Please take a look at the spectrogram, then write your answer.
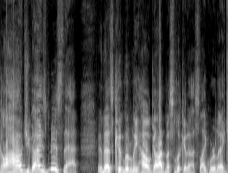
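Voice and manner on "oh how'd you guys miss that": high, slow put-on voice, baffled; Liam's puzzled question. Retelling Liam's dream to the congregation, high baffled put-on voice. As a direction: ask it as if nobody else heard the lion. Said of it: "But he's like".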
